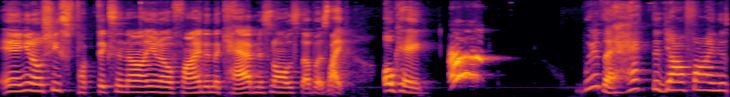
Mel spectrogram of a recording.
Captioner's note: skreetch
